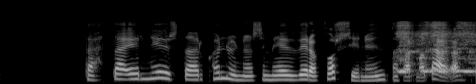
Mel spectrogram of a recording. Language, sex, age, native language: Icelandic, female, 20-29, Icelandic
